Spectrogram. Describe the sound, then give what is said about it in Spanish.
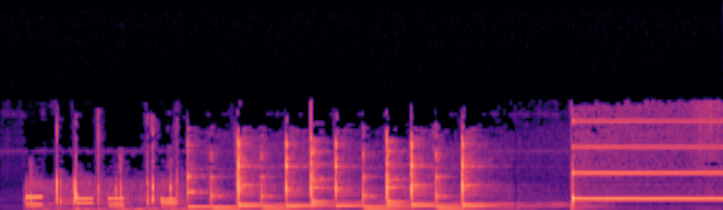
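A cell phone ringtone plays a quick run of bright electronic melody notes, then shifts to a sustained tone near the end before the voicemail of Javier Hernández Bonet's cell phone answers. The ringtone is loud, and no one speaks. “está comunicado con el celular de Javier Hernández Bonet.”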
